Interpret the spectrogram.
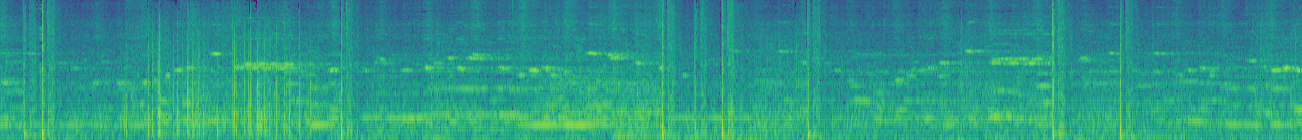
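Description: Aerial firework shells bursting in a string of sharp bangs, with a dense spell of crackling about two seconds in, over a symphony orchestra playing sustained notes.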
